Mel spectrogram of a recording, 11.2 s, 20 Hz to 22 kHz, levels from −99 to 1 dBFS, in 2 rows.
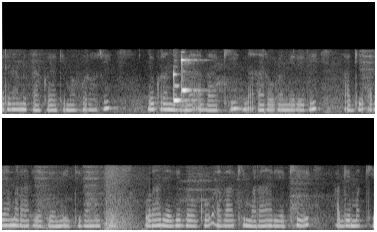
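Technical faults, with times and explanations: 5.90–5.92 s and 7.80–7.84 s, packet loss with pitch repetition: two brief gaps in the speech, about 20 ms and then 40 ms, which fits the loss of one 20 ms packet and then two in a row. The receiver fills each hole by repeating the last pitch period and fading it out, so the first sounds like a slightly held, buzzy instant. The longer second gap holds and fades further before the speech cross-fades back in over the band-limited G.711 telephone line.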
